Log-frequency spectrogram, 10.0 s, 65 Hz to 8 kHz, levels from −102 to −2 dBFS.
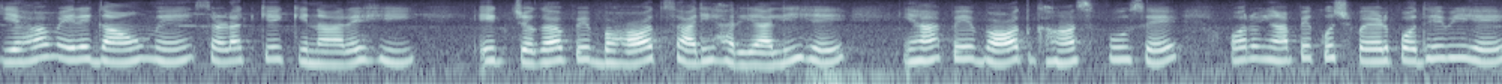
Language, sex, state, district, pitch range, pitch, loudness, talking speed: Hindi, female, Bihar, Jamui, 235-270 Hz, 250 Hz, -18 LUFS, 175 wpm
